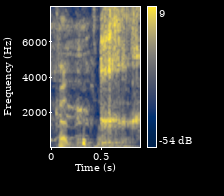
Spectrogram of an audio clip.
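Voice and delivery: breathy unvoiced whisper. Shown as a demonstration. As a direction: whisper it like a secret. Repeated line whispered.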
